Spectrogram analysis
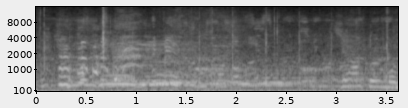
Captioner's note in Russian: сміх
